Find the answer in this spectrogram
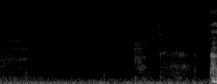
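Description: A pause in speech: quiet room tone with a low steady hum, and a soft breath near the end.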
